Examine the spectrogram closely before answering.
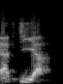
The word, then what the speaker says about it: Avdija: Avdia ou Avdira, comment ça se prononce du Je coup? sais pas, moi j'ai entendu Comme c'est Avdira. simple, c'est Avdia.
